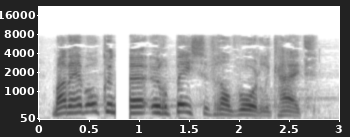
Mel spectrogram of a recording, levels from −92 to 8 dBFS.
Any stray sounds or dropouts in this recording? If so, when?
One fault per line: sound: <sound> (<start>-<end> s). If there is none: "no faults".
sound: dropout (0.8-0.9 s)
